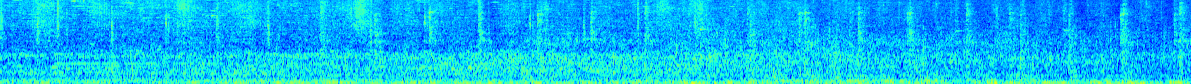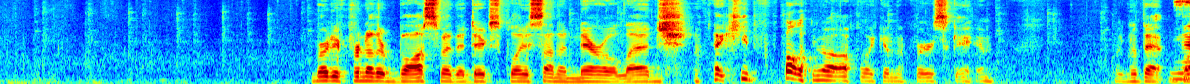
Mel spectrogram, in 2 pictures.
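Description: Footsteps thud on a metal walkway.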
